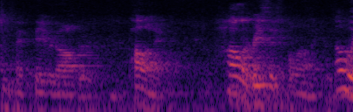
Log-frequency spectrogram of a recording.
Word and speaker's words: Palahniuk: workshopping with none other than the legendary Chuck Palahniuk. See, I'm going to pronounce this. I just learned how to pronounce his favorite author, Palahniuk.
